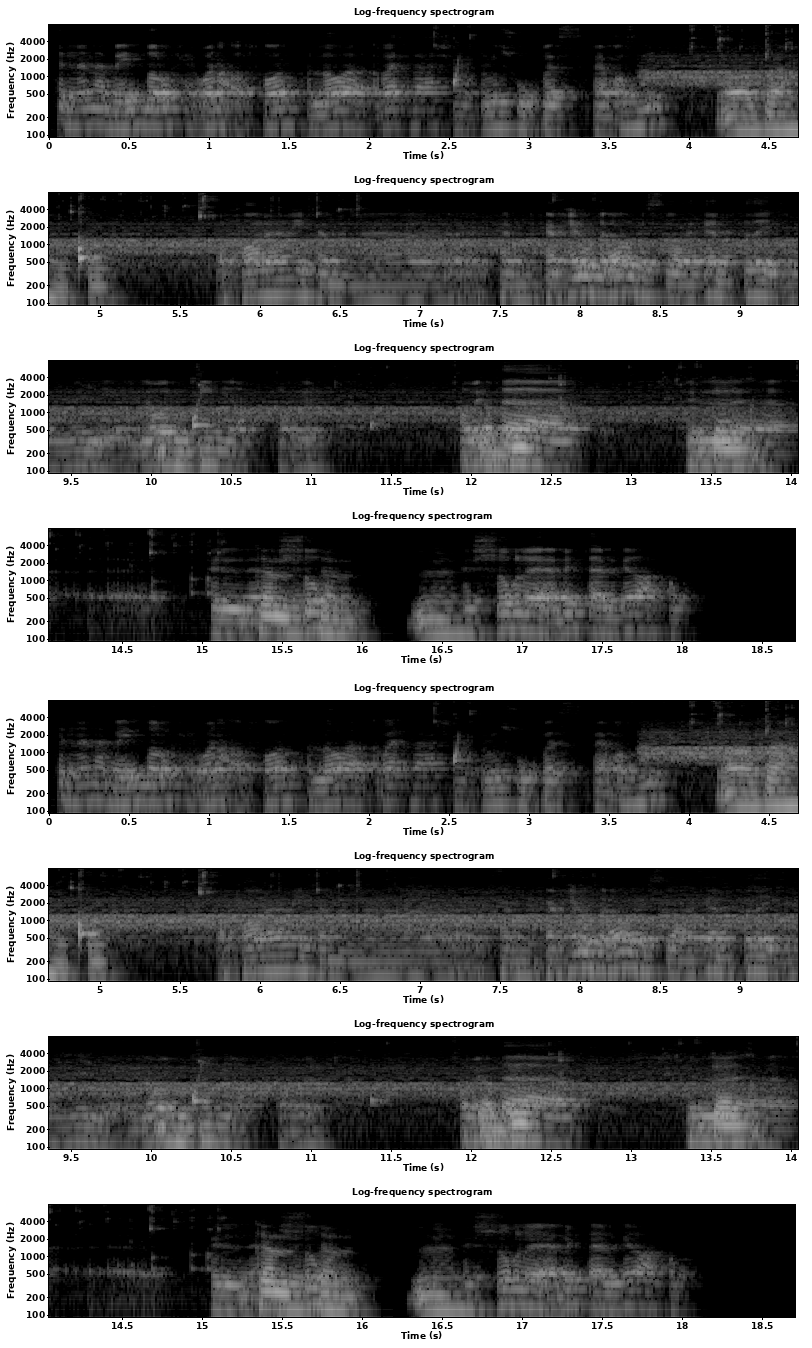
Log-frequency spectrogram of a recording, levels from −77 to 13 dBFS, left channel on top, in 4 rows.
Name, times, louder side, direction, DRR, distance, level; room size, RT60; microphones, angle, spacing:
voice 1, 0.0-3.8 5.7-11.1 11.9-12.7 13.3-14.0 14.3-14.7 15.0-15.8 16.6-18.0, left 3 dB, 35° left, 3.9 m, -35 dB
sound 1, 0.7-15.2, left 3 dB, 5° right, 1.8 m, -45 dB
sound 2, 3.7-14.0, right 3 dB, 65° right, 1.8 m, -41 dB
voice 2, 4.2-5.1 10.0-10.3 12.0-12.4 13.4-13.8 15.3-16.0 16.3-16.7, right 1 dB, 30° right, 0.8 m, -31 dB
12.0 x 9.0 x 3.0 m
head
